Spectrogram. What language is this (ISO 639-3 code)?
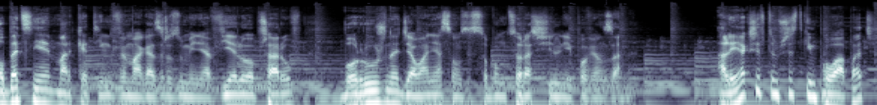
pol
